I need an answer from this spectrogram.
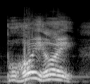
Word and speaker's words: Pohoy: I call it Pohoho or some ridiculous thing, and Mike jumped out and said, "No, it's Pohoy."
